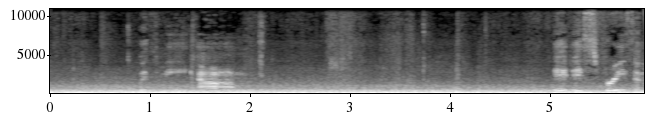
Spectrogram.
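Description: A car drives along a road on a freezing day of errands, its low engine and tire rumble steady throughout while a person talks over it.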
